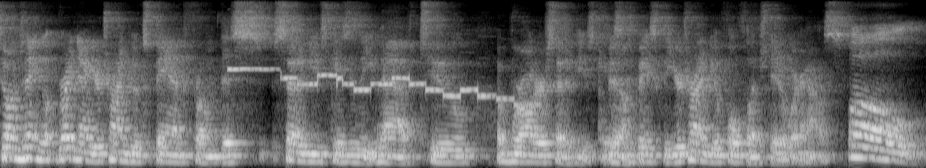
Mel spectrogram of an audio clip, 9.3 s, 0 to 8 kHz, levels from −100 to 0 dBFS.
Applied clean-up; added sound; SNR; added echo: none; Keyboard (musical); 7 dB; reverberation time 0.6 s.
